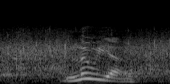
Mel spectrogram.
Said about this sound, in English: Church, amen. Let's get the Lord a hand clap. Hallelujah.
